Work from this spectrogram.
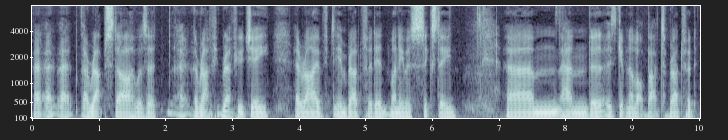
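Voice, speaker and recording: A middle-aged man answering in a radio interview, halting and often repeating words as he explains. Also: mid-range voice, little pitch movement, darkish tone, dry recording. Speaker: author and poet being interviewed.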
